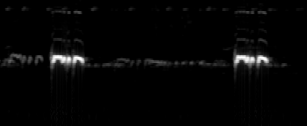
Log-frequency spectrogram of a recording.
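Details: Zebra dove of local stock singing as a lure for silent or stressed doves; two bold burry coo phrases about two and a half seconds apart, gentle cooing from other birds in between.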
